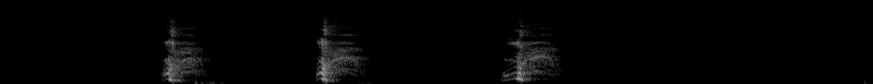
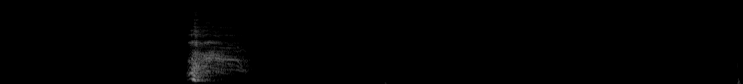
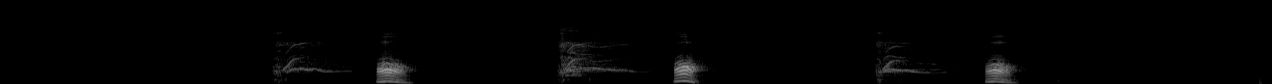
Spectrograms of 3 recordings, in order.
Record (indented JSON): {
  "three_cough_length": "8.7 s",
  "three_cough_amplitude": 4905,
  "three_cough_signal_mean_std_ratio": 0.24,
  "cough_length": "7.4 s",
  "cough_amplitude": 2288,
  "cough_signal_mean_std_ratio": 0.19,
  "exhalation_length": "12.7 s",
  "exhalation_amplitude": 2570,
  "exhalation_signal_mean_std_ratio": 0.26,
  "survey_phase": "beta (2021-08-13 to 2022-03-07)",
  "age": "65+",
  "gender": "Male",
  "wearing_mask": "No",
  "symptom_none": true,
  "smoker_status": "Never smoked",
  "respiratory_condition_asthma": false,
  "respiratory_condition_other": false,
  "recruitment_source": "REACT",
  "submission_delay": "1 day",
  "covid_test_result": "Negative",
  "covid_test_method": "RT-qPCR"
}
